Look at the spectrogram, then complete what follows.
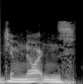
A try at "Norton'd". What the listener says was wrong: It's Norton with a capital D at the end and an apostrophe, and it just stops.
